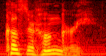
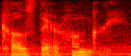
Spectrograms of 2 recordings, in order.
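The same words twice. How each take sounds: First: Higher, stressing "'Cause"; raised emphatic repeat. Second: Much softer, slow and plain; soft simple answer. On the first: Shown as a demonstration. Preacher repeating Dudley's answer with emphasis. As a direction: repeat it to make it land. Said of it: "Doesn't that crush you?". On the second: Retold or imitated. Dudley quietly answering the angry driver, soft and slow. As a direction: say it gently, no fuss. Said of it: "Dudley simply said".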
